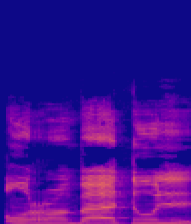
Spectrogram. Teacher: qur sebelum ra baris depan kena baca dengan tebal, lidah naik ke atas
